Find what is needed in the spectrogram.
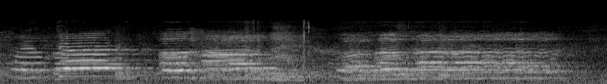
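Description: A group of voices singing a cappella, a melody in held notes with no instruments.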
